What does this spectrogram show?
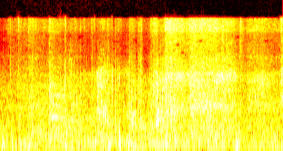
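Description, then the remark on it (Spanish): A wild boar trots along a paved street in the town centre of Blimea, its hooves clattering in a quick, uneven patter, with a resident's warning voice and street noise in the background. “Eh, hay un vídeo que se ha hecho viral en redes sociales de un vecino advirtiendo mm, cuidado con el jabalí.”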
